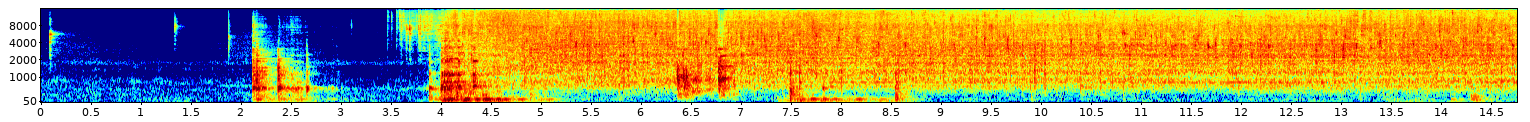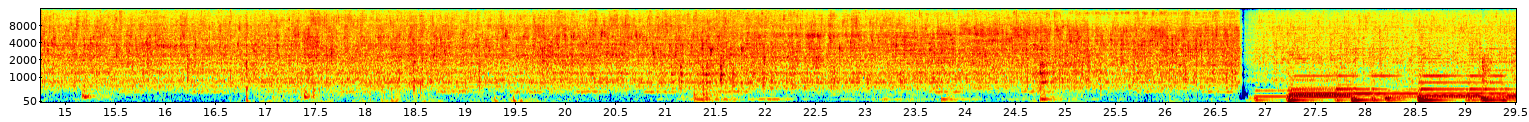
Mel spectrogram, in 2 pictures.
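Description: Hot olive oil in a saucepan bursting into a loud, steady sizzle about four seconds in as chopped courgette, potato, onion and green pepper go in to sauté, with a few low knocks from the pieces landing. Near the end the sizzle cuts off and background music starts.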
